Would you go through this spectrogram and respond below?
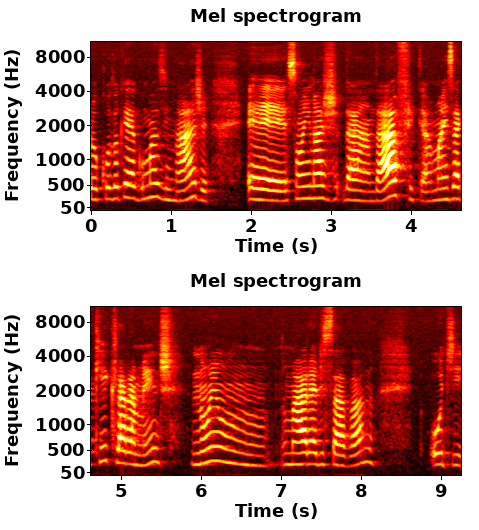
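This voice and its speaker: A woman, giving an online university lecture over slides, pausing often with fillers as she searches for words. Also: medium pitch. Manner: hesitant, many filler pauses. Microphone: webcam on a video call.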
